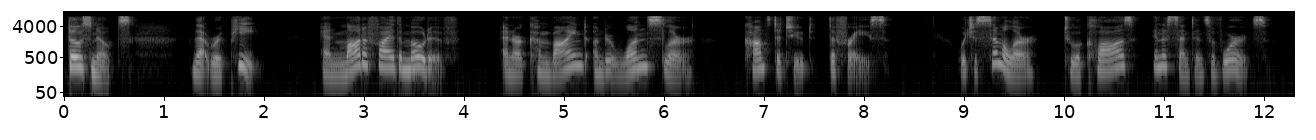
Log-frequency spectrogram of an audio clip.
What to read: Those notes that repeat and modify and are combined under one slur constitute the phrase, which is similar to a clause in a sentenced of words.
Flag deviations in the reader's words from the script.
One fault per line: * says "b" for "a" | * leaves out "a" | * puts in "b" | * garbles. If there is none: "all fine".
* puts in "the motive"
* says "sentence" for "sentenced"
